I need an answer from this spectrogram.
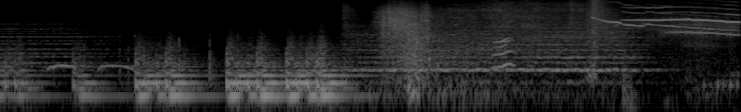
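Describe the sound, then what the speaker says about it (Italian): Cartoon fireworks set off during a house fire, whistling rockets rising and crackling bursts over a musical score, with the effects growing louder and denser toward the end. "Oh no, i fuochi d'artificio."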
